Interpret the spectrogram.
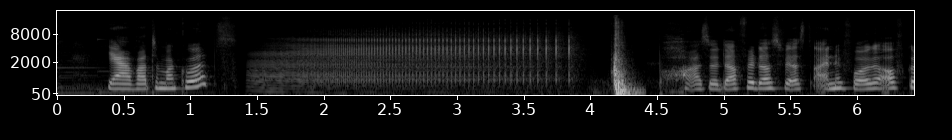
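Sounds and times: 
speech: 0.4s - 1.5s, 4.7s - 6.4s
mobile library bus door creaking shut: 1.4s - 4.4s.

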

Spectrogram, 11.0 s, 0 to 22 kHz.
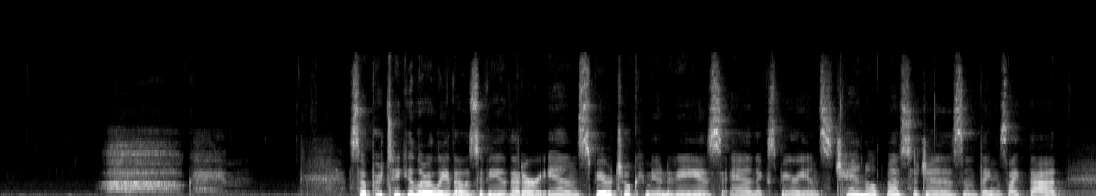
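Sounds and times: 
deep breath taken during a guided breathing pause: 1.0s - 3.5s, 10.7s - 10.9s
speech: 3.6s - 10.8s.

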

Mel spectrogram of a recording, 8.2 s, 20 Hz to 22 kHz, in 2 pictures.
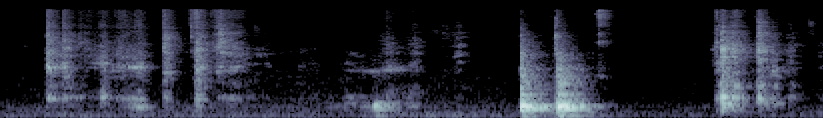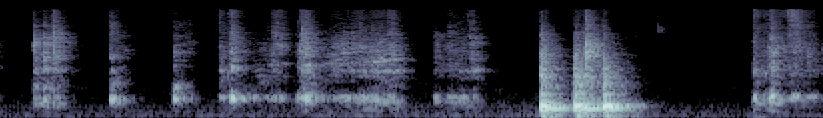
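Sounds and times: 
utensil scraping and clinking against a blender container: 0.2s - 2.4s, 3.6s - 6.6s, 7.9s - 8.2s.

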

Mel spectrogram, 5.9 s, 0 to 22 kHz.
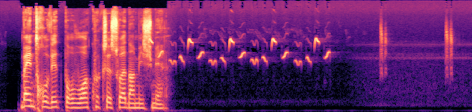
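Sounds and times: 
speech: 0.3s - 2.2s
ruby-crowned kinglet singing high bright chirps: 1.8s - 5.8s.

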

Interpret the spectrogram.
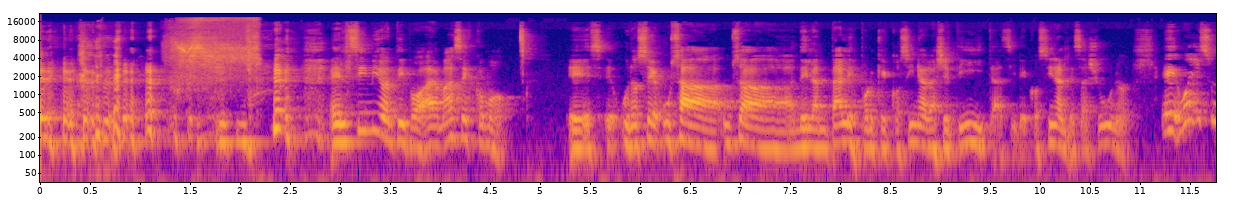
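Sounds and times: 
speech: 0.0s - 11.7s
long airy sucking hiss as the mate gourd runs dry: 1.2s - 2.2s
wet gurgling slurps of mate drawn through a metal straw: 1.2s - 2.2s.

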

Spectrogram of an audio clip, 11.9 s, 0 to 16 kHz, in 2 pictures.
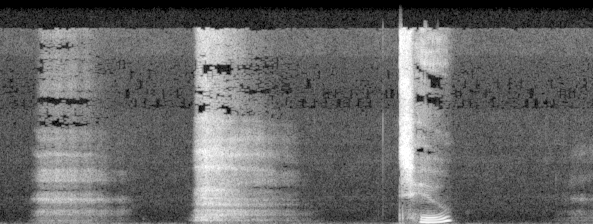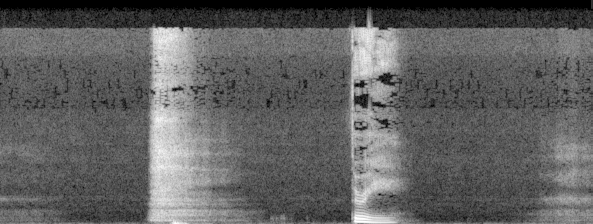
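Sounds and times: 
slow quiet human breathing: 0.3s - 3.2s, 5.5s - 6.8s, 7.4s - 8.8s, 11.1s - 11.8s
speech: 4.0s - 4.6s, 9.5s - 10.0s.

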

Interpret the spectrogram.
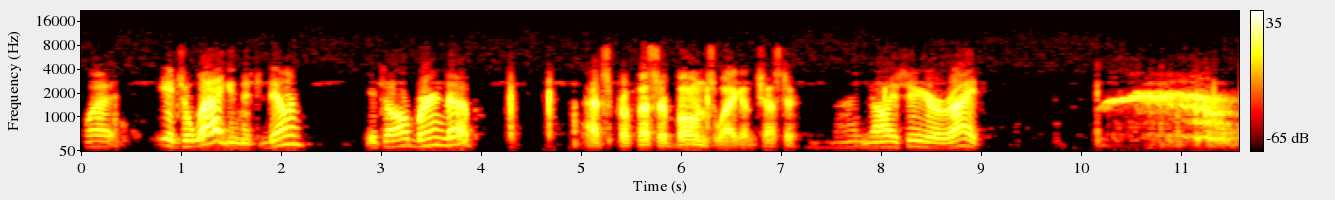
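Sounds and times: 
speech: 0.2s - 2.3s, 2.9s - 4.0s, 5.0s - 9.0s
horse neighing: 10.2s - 11.5s.

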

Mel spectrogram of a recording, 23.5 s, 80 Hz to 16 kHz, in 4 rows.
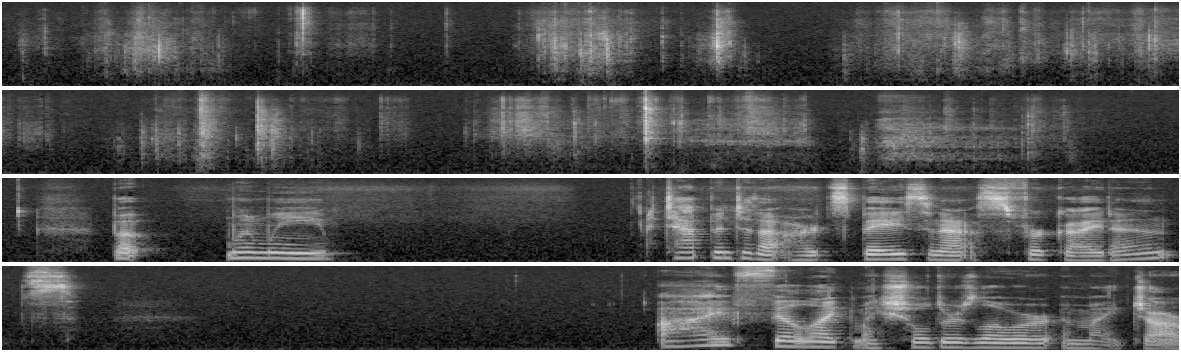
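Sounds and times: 
notebook paper pages being flipped: 0.0s - 11.3s
speech: 12.4s - 13.5s, 15.1s - 18.1s, 21.2s - 23.5s.

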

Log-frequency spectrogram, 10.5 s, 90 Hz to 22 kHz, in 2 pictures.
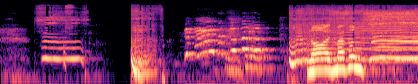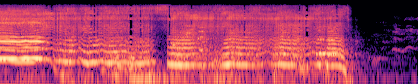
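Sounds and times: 
mouth imitation of a fart: 0.5s - 2.2s, 3.6s - 9.8s
speech: 3.8s - 4.7s.

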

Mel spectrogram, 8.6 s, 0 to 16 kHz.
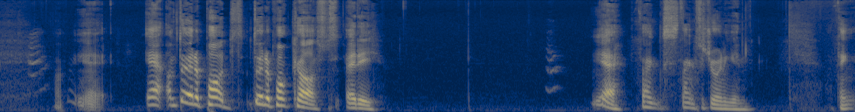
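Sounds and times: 
cat meowing: 0.2s - 0.7s, 5.4s - 5.7s
speech: 0.6s - 3.8s, 5.9s - 7.6s, 8.4s - 8.5s.

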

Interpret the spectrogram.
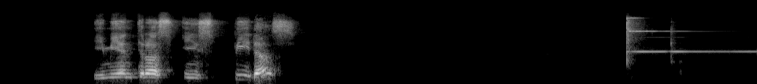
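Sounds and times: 
speech: 1.0s - 3.0s
small meditation bell ringing: 6.2s - 7.5s.

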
